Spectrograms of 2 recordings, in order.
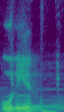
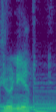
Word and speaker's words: union: is starting with u we are not saying onion we are saying union so the phonetic sound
